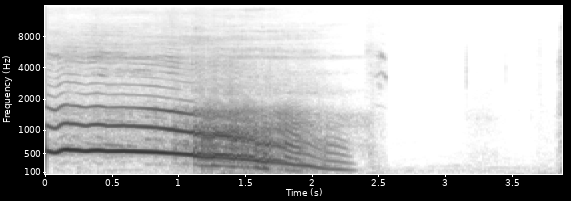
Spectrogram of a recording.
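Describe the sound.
A person's voice imitates an elephant with a loud, sustained trumpeting call that slides downward in pitch for about two seconds, then fades into near silence.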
